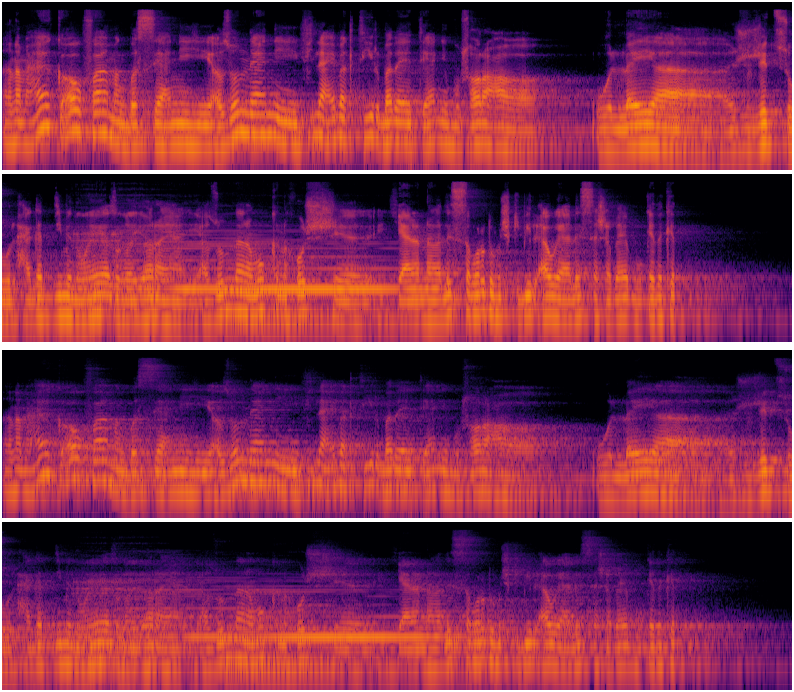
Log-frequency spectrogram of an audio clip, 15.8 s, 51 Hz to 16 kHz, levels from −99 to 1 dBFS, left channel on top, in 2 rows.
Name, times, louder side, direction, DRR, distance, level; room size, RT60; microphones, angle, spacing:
voice 1, 0.0-5.4 5.9-14.6, left 5 dB, 75° left, 14 dB, 0.5 m, -31 dB
Bowed string instrument, 8.5-12.8, left 2 dB, 25° left, 0.9 m, -35 dB
11.0 x 7.3 x 8.4 m, 2.5 s
head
